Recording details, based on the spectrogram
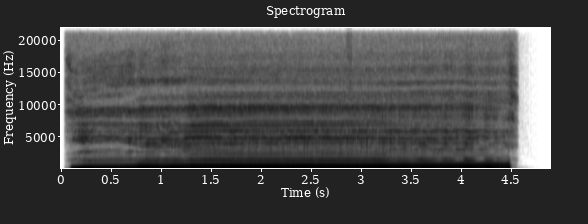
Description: E-CROON P330.wav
